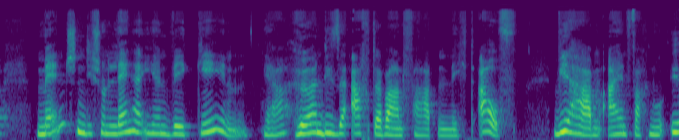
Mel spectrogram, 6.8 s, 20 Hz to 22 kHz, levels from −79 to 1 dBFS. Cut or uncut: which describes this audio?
uncut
